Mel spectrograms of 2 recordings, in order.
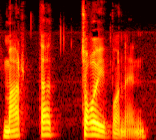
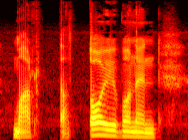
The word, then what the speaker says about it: Martha Toivonen: Ich habe eine gewisse Expertise, aber Jonas sagt ihn eigentlich richtig. Martha Toivonen. Also, beziehungsweise, wenn man es deutsch ausspricht, wenn man es quasi im Originalakzent aussprechen würde, wäre es eher so Martha Toivonen.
